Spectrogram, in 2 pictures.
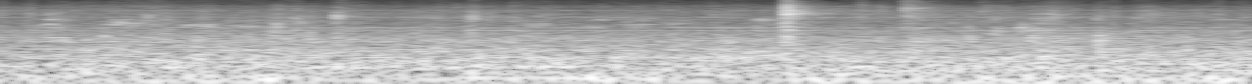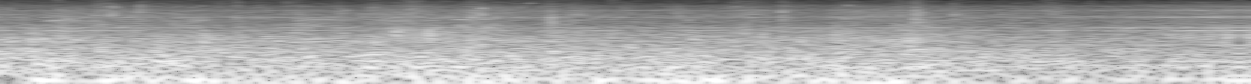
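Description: Suitcase wheels roll over a hard floor.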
